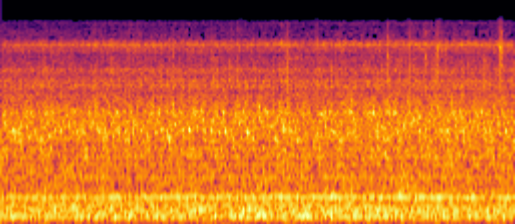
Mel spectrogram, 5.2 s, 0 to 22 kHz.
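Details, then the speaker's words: Craftsman/Atlas 12-inch lathe after spindle preload adjustment and relubing, cutting: steady, even hum with constant low tone, chips curling off cleanly, no jumping, chatter or screech; normal cutting. "crawling them chips up nice there's no jumping there's no screeching that's just what i was looking for so"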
